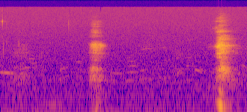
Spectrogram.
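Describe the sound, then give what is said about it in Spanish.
Two sharp, explosive sneezes about two seconds apart, loud, each a quick burst that stands out against a quiet background with no talking. “Yo estornudo mucho.”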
